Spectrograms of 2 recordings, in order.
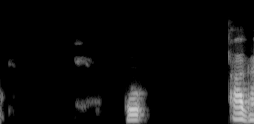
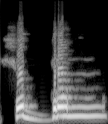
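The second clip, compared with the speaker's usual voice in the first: slow, raised chanting; shloka recitation; 4 semitones higher, 4 dB louder, slower than usual. Shown as a demonstration. Teacher rebuilding the third line after splitting it, chanted. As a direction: chant the words out carefully. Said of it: "पहले शुद्ध कहेंगे".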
